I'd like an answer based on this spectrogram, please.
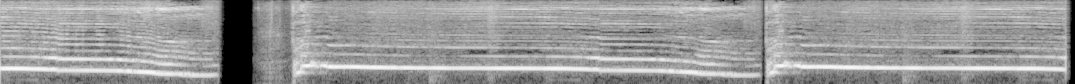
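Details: Domestic dog howling: three long, clear, sustained tonal howls, each holding a steady pitch and then sliding downward at the end, separated by short breaks, with rich harmonics and no other sounds.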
